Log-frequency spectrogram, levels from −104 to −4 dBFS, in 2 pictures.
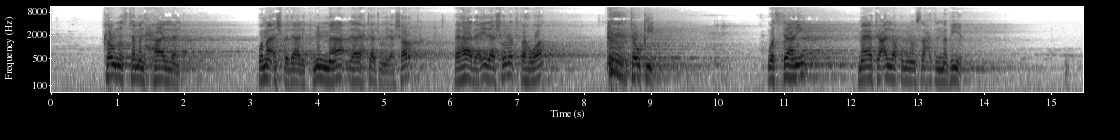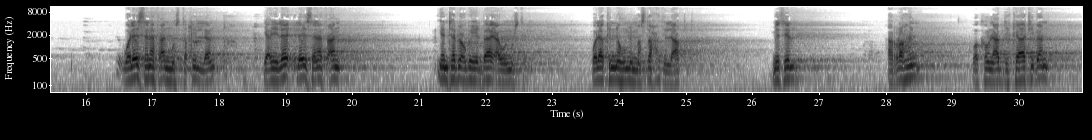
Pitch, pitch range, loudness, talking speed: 150 Hz, 140-165 Hz, -18 LUFS, 80 wpm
